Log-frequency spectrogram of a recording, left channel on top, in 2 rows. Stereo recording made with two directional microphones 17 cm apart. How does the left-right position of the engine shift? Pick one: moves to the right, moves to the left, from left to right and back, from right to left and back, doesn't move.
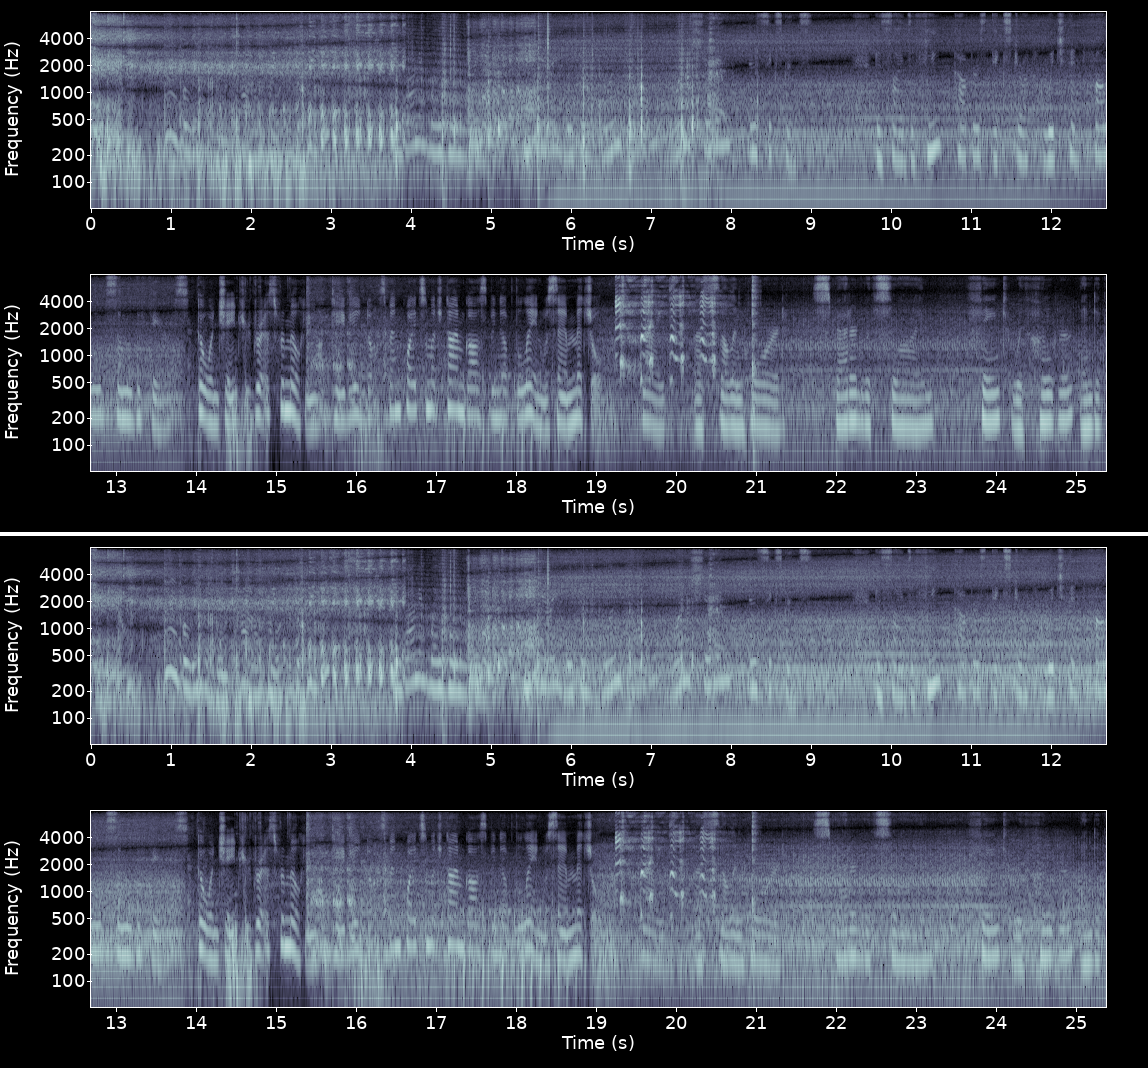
moves to the right.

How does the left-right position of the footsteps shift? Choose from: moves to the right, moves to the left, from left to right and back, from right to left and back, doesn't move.
moves to the left.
